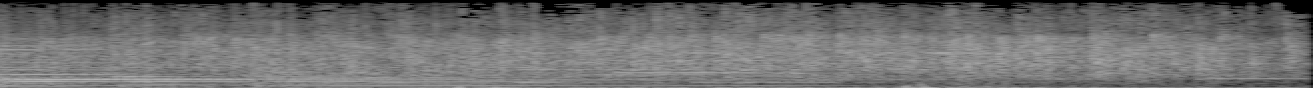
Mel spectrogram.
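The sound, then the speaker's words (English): A crowd claps steadily and loudly for several seconds as a hand clap for the Lord, the dense applause filling the room over a sustained low musical tone that fades partway through. “Give the Lord a hand clap this evening.”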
